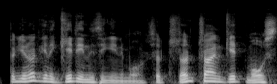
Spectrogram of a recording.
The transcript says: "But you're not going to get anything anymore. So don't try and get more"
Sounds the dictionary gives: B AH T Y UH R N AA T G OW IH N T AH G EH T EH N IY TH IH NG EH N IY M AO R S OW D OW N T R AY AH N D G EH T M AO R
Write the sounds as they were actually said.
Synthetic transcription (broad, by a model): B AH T Y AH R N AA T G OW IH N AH G EH T EH N IY TH IH NG EH N IY M AO R S OW D OW N T R AY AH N G EH T M AO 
